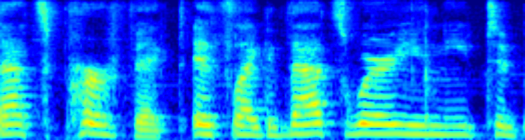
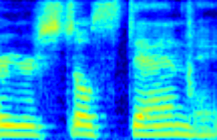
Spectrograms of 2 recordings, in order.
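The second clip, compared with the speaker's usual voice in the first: normal talking voice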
